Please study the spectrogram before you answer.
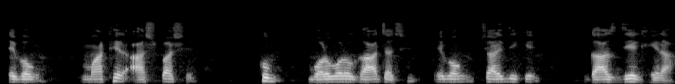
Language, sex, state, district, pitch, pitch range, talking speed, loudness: Bengali, male, West Bengal, Jhargram, 125 Hz, 115-130 Hz, 115 wpm, -18 LUFS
